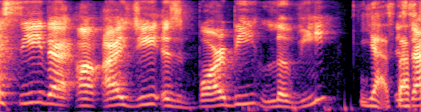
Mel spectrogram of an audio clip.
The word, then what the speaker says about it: Barbie LaVie: bat barbie i see that on ig is barbie lavie yes is that right correct did i pronounce that right absolutely let's start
